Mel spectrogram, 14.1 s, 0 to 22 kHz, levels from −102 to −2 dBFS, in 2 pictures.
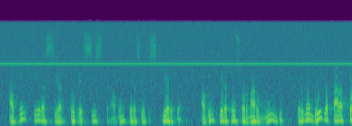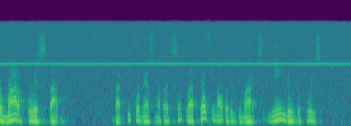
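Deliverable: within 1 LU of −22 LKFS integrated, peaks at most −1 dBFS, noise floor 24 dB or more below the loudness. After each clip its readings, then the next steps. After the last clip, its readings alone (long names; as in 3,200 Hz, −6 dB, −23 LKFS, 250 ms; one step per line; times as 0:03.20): interfering tone 3,200 Hz; level of the tone −36 dBFS; background noise floor −38 dBFS; target noise floor −53 dBFS; integrated loudness −29.0 LKFS; sample peak −13.5 dBFS; target loudness −22.0 LKFS
→ notch filter 3,200 Hz, Q 30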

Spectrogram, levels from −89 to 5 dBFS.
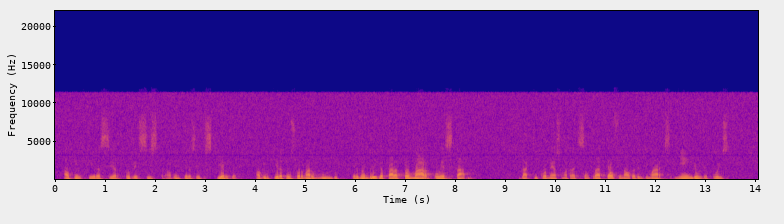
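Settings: interfering tone none found; background noise floor −44 dBFS; target noise floor −54 dBFS
→ noise reduction from a noise print 10 dB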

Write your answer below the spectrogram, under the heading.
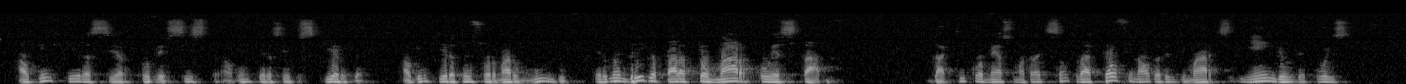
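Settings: background noise floor −54 dBFS; integrated loudness −30.0 LKFS; sample peak −14.0 dBFS; target loudness −22.0 LKFS
→ level +8 dB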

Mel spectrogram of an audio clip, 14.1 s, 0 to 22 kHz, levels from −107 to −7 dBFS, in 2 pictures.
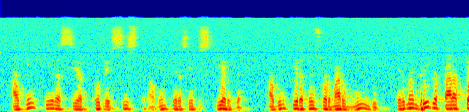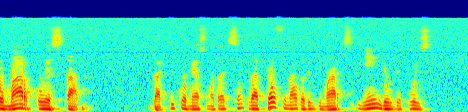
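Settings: integrated loudness −22.0 LKFS; sample peak −6.0 dBFS; background noise floor −46 dBFS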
